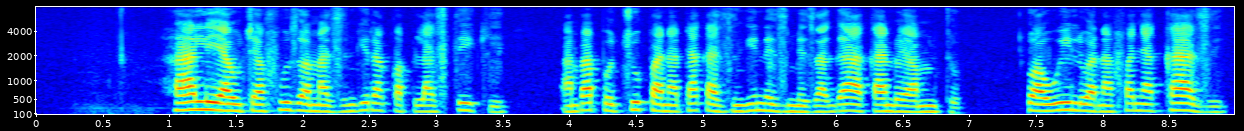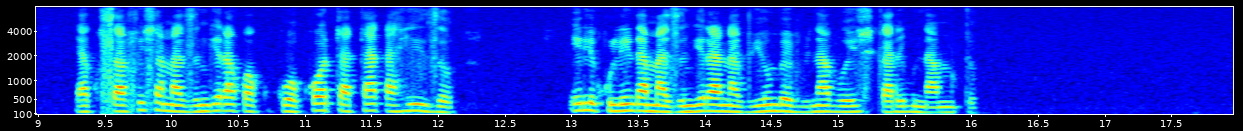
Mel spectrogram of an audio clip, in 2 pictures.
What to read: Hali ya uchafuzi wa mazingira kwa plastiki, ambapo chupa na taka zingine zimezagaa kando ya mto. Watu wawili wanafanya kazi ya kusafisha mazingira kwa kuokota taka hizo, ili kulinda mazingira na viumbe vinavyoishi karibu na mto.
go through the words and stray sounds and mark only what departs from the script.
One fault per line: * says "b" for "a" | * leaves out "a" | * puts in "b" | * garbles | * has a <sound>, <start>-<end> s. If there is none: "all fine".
* leaves out "Watu"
